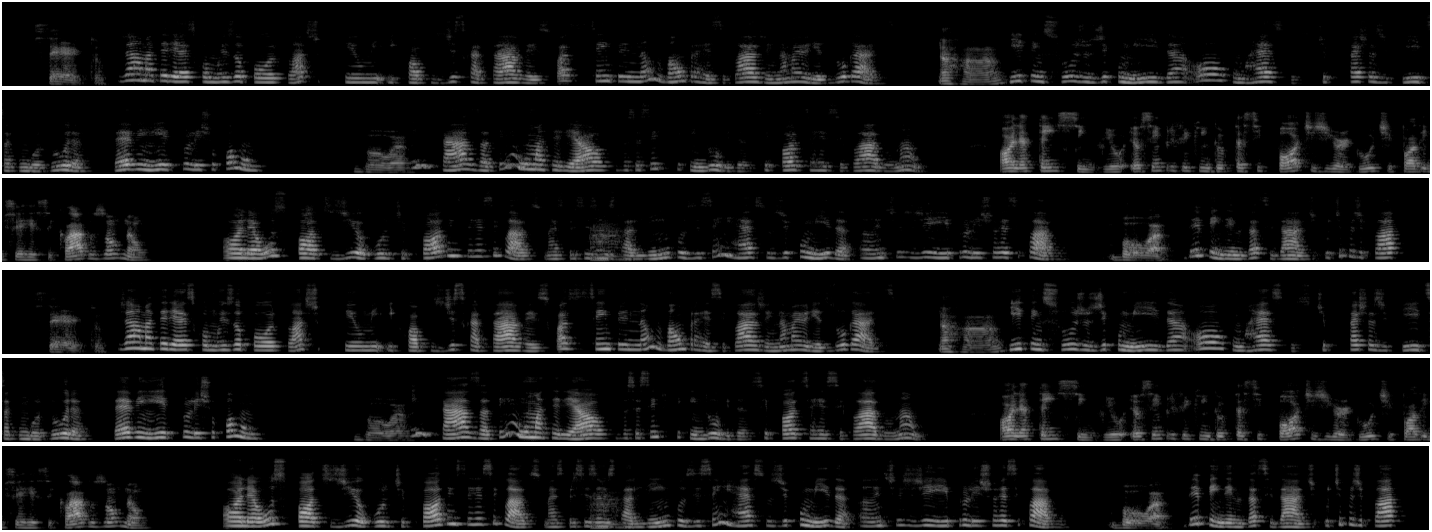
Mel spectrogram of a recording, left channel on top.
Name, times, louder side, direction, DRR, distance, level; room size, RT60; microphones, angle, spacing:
voice 1, 0.3-1.0 9.4-10.1 17.8-18.4 24.3-30.0 34.4-34.8 39.6-40.2, left 1 dB, 15° left, 0.5 m, -38 dB
voice 2, 1.2-3.2 3.4-8.8 10.1-12.8 13.2-15.1 15.4-16.8 18.4-20.9 21.2-21.8 22.1-23.5 30.8-32.4 32.8-39.2 40.4-42.5, right 3 dB, 80° right, 0.8 m, -35 dB
3.4 x 2.7 x 2.2 m
head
